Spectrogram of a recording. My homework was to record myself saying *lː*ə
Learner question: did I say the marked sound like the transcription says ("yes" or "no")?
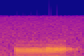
yes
